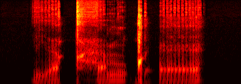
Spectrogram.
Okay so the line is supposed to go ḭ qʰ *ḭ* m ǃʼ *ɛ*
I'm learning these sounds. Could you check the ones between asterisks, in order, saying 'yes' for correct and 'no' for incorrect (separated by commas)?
yes, no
